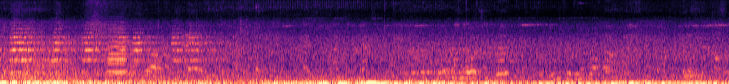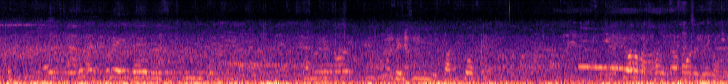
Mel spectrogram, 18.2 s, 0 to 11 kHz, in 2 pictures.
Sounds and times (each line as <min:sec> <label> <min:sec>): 0:00.0 Traffic Sound 0:06.5
0:00.0 crowd at the intersection 0:18.2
